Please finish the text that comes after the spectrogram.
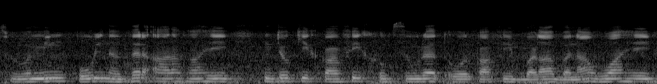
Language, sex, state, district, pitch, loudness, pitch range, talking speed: Hindi, male, Bihar, East Champaran, 135 Hz, -32 LUFS, 125-135 Hz, 145 wpm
